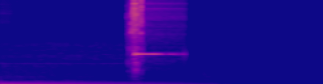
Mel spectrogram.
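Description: A short menu chime rings out.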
